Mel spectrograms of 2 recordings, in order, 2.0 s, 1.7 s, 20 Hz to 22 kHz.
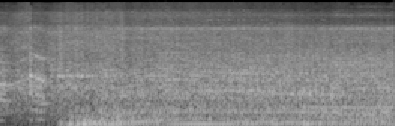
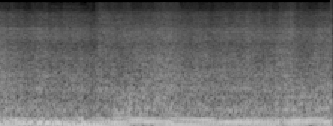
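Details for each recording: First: EK Honda Civic with Y7 block and Y8 head swap, diagnostic plug jumped, check engine light on: steady fast idle that won't drop low enough to set base timing, due to vacuum leaks at the valve cover and possibly elsewhere; high idle from vacuum leak. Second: Neglected Honda EK Civic with suspected vacuum leaks and missing primary O2 sensor: short crisp blip, revs climb quickly and settle cleanly, no misfire or stumble; throttle response pretty good.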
